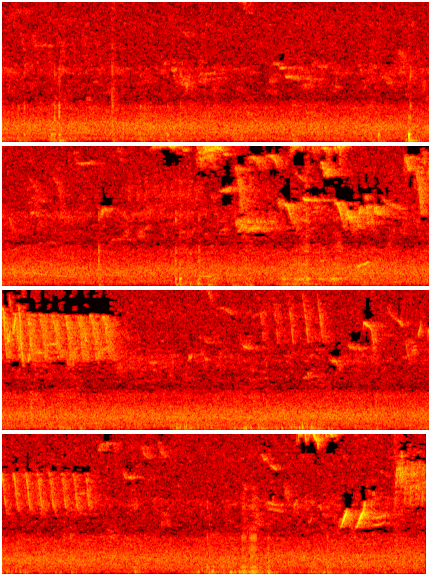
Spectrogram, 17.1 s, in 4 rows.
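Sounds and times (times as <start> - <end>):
outdoor background noise: 0.0 - 17.0
songbirds chirping: 0.0 - 17.0
bird trill: 4.5 - 9.6.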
